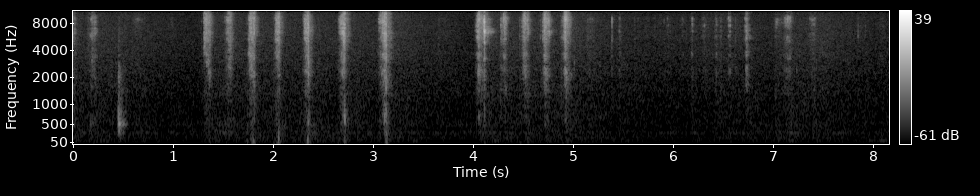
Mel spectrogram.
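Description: Fingernails or a comb scratching through hair on a dry, flaky scalp in short, crisp strokes. About seven strokes come between one and three seconds in, a quicker run of five follows around four seconds, and then fainter strokes.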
